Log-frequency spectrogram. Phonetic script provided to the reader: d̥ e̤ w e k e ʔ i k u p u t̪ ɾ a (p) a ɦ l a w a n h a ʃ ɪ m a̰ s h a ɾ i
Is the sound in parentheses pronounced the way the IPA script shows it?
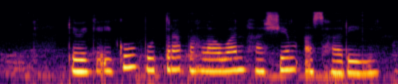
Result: yes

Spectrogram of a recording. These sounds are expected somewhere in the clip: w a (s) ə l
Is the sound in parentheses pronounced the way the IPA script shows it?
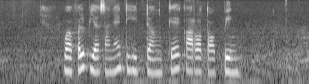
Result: no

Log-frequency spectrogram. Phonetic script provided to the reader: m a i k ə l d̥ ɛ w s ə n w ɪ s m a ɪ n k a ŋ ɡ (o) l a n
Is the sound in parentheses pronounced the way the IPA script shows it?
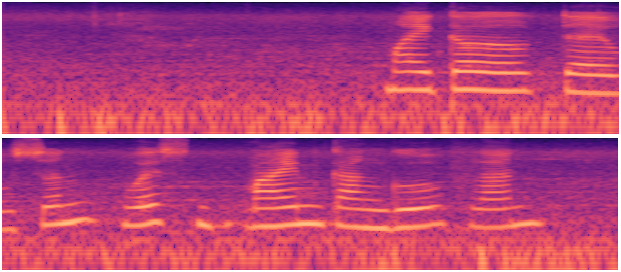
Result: yes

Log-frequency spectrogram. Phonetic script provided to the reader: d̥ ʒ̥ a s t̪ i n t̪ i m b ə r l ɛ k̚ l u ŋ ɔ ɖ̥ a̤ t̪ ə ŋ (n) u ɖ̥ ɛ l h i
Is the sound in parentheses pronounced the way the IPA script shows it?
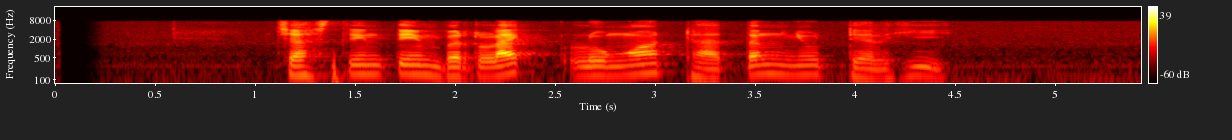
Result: no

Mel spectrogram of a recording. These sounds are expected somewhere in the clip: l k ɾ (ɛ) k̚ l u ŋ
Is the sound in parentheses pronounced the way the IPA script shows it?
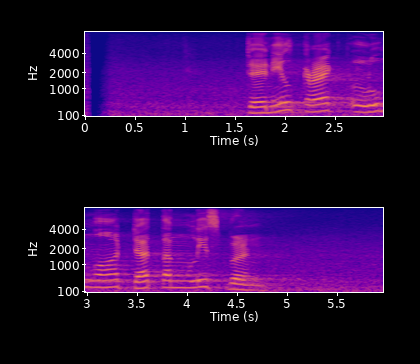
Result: yes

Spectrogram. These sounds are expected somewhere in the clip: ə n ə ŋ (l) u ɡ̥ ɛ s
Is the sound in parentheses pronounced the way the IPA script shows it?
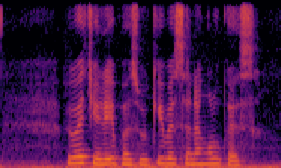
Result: yes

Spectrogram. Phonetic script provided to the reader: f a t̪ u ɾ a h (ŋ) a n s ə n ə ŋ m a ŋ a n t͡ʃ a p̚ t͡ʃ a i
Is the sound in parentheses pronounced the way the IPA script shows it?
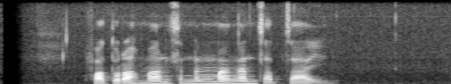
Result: no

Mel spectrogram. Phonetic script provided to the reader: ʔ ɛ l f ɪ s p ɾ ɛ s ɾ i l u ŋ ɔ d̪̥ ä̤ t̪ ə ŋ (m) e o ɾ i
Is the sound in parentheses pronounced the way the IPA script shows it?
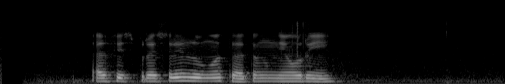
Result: no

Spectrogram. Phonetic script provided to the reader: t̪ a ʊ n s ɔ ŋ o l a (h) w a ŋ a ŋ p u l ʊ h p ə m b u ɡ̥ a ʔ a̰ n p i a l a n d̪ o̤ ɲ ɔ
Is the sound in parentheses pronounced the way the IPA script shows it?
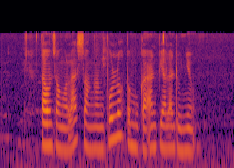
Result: no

